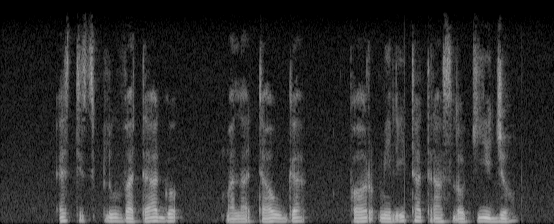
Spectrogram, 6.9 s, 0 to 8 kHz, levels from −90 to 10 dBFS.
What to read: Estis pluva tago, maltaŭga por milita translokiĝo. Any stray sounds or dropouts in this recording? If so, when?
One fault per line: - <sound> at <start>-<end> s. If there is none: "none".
none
